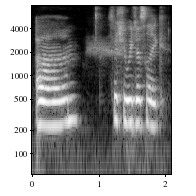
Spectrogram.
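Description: A woman co-hosting a podcast in casual chat, with a hoarse, raspy smoker's voice from a sore throat. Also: on the high side, flat delivery, slow pace, mellow, slight background noise. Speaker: podcast co-host.

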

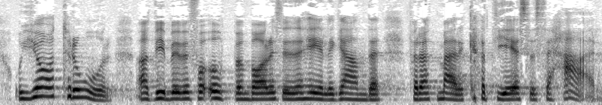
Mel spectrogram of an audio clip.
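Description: A woman's voice: mid-range voice, steady tone, gravelly, in a large hall. A woman preacher, delivering a fervent sermon and calling out exhortations to her congregation.

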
